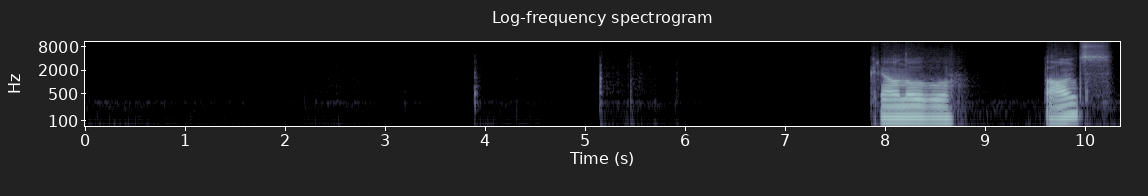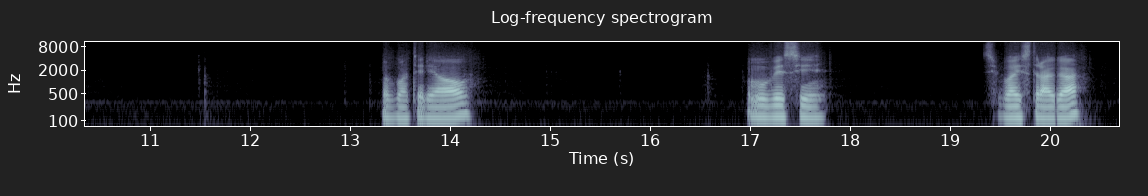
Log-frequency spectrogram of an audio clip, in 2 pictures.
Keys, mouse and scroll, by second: 5.9 u, 11.4 Tab, 13.0 click.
